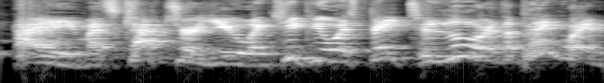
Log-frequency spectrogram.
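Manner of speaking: low-pitched mock villain; lightly voiced villain. Villain captures Lucy as bait, lightly hammed low voice. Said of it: "Del Macho comes across human boobies and is like".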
